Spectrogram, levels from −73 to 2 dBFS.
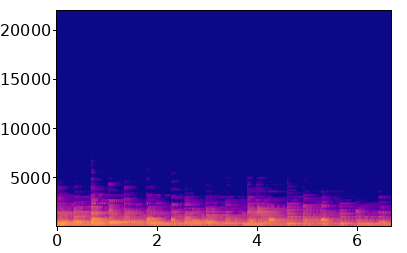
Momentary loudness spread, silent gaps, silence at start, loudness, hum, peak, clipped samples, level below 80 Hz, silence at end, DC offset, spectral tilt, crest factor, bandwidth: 7 LU; none; 0 s; -22 LUFS; none; -6 dBFS; under 0.1%; -56 dBFS; 0 s; under 0.1%; -9 dB/octave; 16 dB; 5.2 kHz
